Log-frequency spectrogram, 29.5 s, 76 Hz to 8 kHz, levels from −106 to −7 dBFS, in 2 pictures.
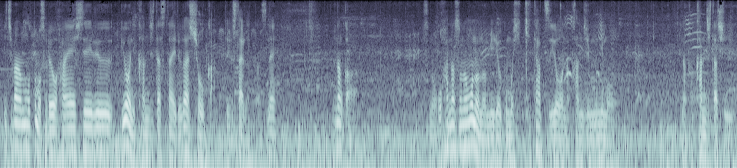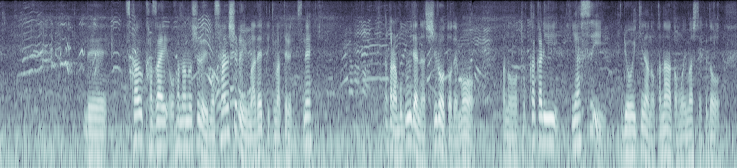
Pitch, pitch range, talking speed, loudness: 95 Hz, 80-115 Hz, 280 characters per minute, -23 LUFS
